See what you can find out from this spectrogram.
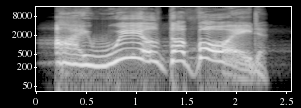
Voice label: Female Undead In Game Boss Uses Hero Power; Lich Tamsin

